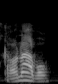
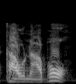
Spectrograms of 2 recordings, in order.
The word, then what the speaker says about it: Caonabó: él en unos minutos, Caonabo, como le decíamos antes, hoy en día ya hemos aprendido que el nombre real pronunciado correctamente era Caonabó, con el acento en la O.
